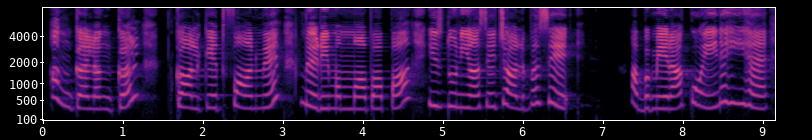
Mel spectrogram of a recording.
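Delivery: a little crow faking grief for food; pleading child voice, pretend tears; fake crying orphan. Crow child begs parrot.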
